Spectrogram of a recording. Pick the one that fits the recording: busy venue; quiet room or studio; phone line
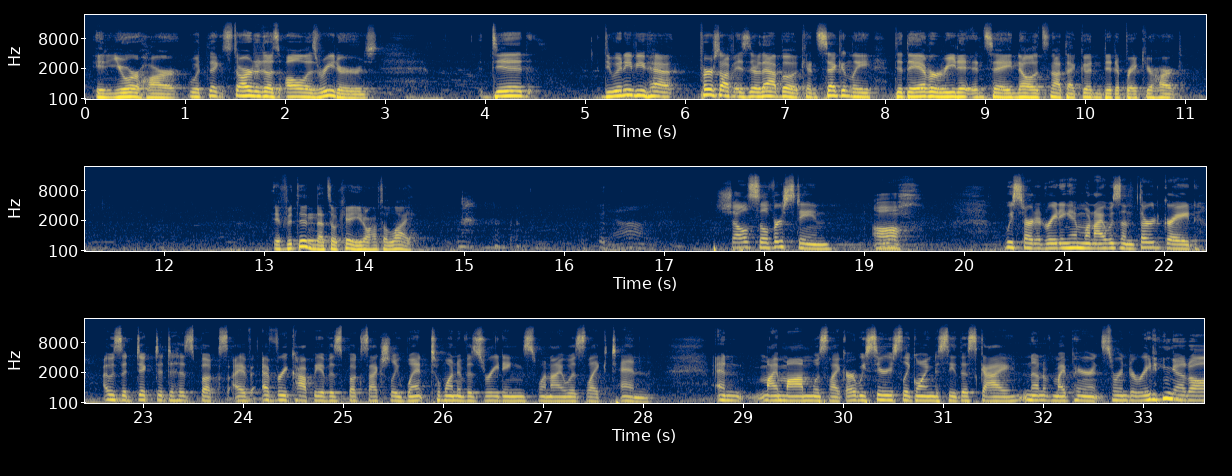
busy venue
